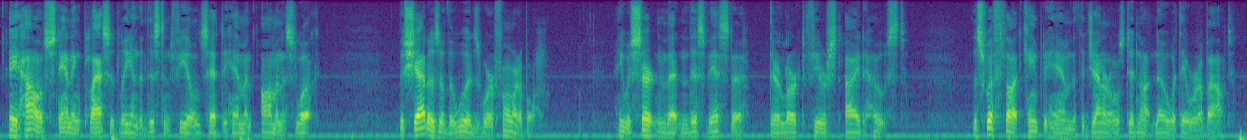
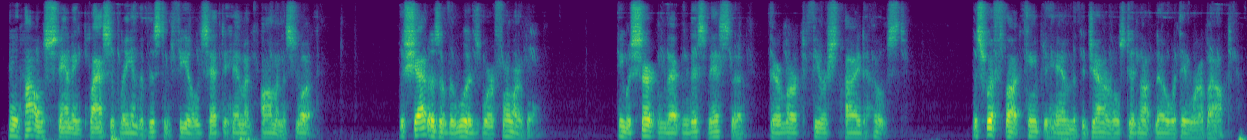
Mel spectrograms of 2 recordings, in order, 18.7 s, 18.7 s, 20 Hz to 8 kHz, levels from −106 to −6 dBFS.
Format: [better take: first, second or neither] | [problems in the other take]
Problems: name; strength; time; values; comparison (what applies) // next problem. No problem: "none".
first | noise reduction (neural mask model DeepFilterNet 3)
